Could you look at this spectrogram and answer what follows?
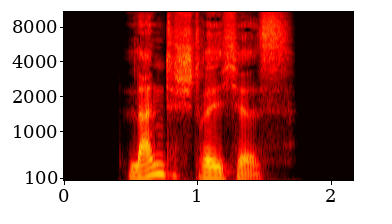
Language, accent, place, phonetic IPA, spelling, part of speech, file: German, Germany, Berlin, [ˈlantˌʃtʁɪçəs], Landstriches, noun, De-Landstriches.ogg
- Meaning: genitive singular of Landstrich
